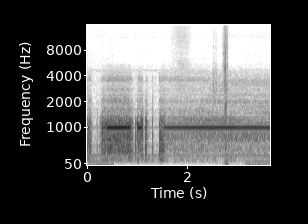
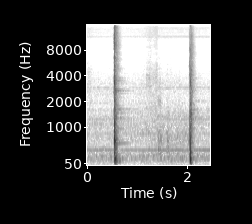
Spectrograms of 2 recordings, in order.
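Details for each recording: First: WWII German Funksprechgerät f radio receiver on bench, 21 MHz AM test signal, 12 V heater, low anode voltage: test tone crackles and drops out as volume knob turns; scratchy volume control improves with use. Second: Repaired German WW2 Funksprechgerät f radio: the big relay gives two sharp, clean clacks about one and a half seconds apart over a faint hum, pulling in and dropping out properly.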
